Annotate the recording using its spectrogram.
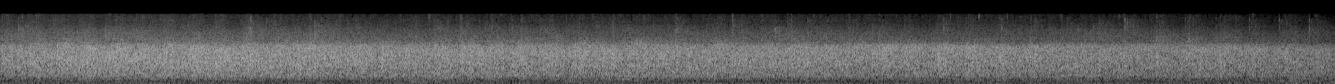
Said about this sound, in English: Now, let us show our appreciation for each of these graduates and give them a round of applause.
